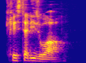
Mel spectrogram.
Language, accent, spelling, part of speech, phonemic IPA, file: French, France, cristallisoir, noun, /kʁis.ta.li.zwaʁ/, LL-Q150 (fra)-cristallisoir.wav
- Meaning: crystallizer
